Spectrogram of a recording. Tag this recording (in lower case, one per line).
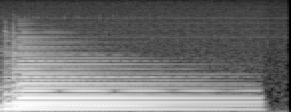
plucked string instrument
music
musical instrument
acoustic guitar
guitar
strum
